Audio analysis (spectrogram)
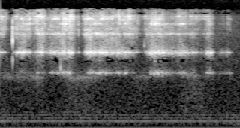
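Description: Small hard objects, nuts and coins, being rummaged in a big jar, a faint, continuous gritty rattling and scraping that swells and eases in uneven waves, with no voices.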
